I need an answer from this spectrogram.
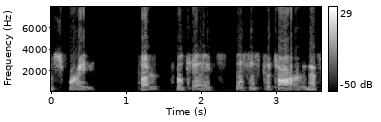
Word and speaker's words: Qatar: And remember it's qua t a r I believe how it's spelled. Qatar. It's not cutter.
